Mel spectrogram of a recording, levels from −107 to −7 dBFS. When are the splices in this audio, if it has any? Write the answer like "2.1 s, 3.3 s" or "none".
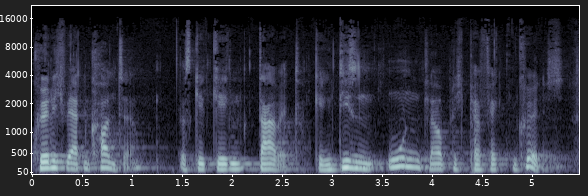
1.5 s, 2.8 s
